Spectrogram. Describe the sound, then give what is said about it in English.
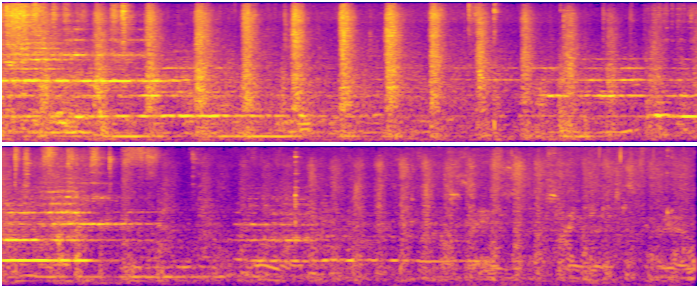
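A train pulls away and rolls along the rails, its wheels beating a steady, fairly loud clickety-clack that fades after a few seconds into a lower rumble, with faint squealing tones above. “Looks like we're off.”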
